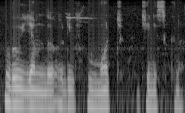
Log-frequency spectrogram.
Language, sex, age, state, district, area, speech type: Santali, male, 18-30, Jharkhand, Pakur, rural, spontaneous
